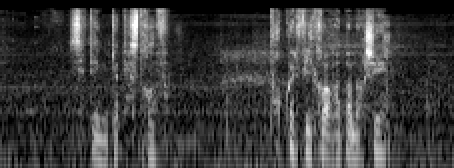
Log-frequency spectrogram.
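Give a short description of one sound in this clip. A man talks into a headset microphone.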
